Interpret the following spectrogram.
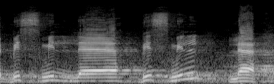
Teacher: اب بسم اللہ کے لام جو ہے اس کو ہم موٹا نہیں پڑھیں گے کیونکہ پہلا حرف مکسور ہے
